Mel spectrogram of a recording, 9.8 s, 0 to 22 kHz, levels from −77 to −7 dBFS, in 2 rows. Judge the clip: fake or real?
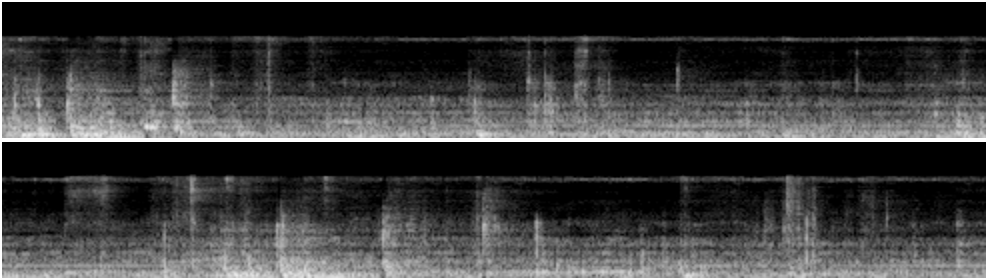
fake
